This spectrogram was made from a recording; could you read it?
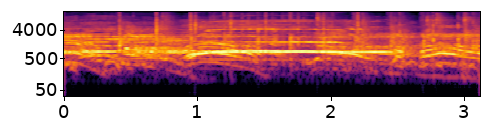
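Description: A crowd cheers loudly and steadily, many voices yelling and whooping at once, with scattered sharp claps cutting through the roar.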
